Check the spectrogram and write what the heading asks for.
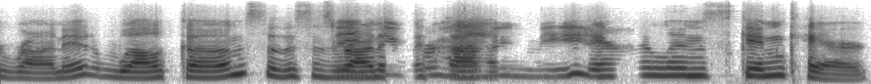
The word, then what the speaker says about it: Arilan: have you here rotted welcome so this is Raul in skincare correct yes I pronounced it properly say it again Errol in skincare is awesome so tell me about yourself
